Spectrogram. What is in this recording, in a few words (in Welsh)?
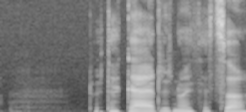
"ger" Welsh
